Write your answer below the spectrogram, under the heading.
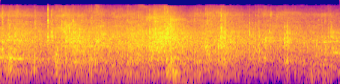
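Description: Ice hockey play on a rink: skate blades scraping the ice with scattered short clacks of sticks and puck, over general arena noise.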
